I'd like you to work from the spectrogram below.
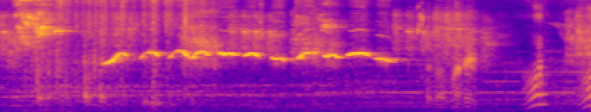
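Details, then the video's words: Male Javan myna said to be able to talk, singing a long wavering whistled phrase that rises then slowly falls, followed by a quick run of short harmonic rising notes, with faint background chatter. "OCEHAN BURUNG JALAK KEBO JANTAN BISA BICARA"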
